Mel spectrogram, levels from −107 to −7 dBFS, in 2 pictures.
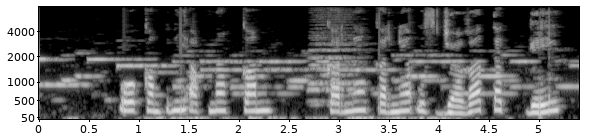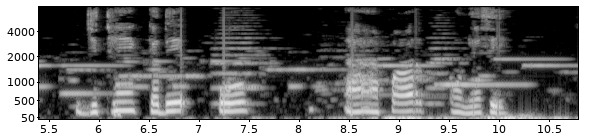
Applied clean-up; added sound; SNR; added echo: classical method Wiener filter.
